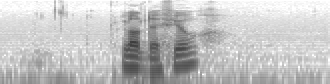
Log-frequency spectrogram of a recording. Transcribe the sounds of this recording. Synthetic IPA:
lɔd̪əfjuːʁ

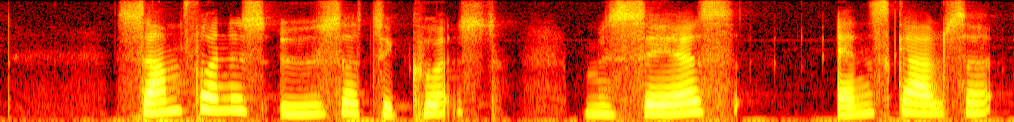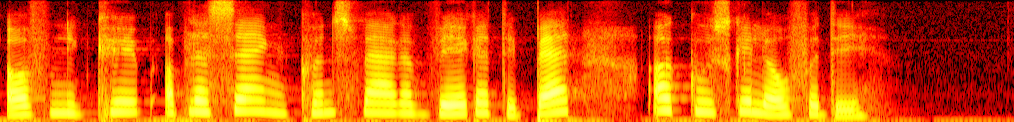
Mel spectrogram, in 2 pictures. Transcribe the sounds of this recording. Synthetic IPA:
sɑ̈mfɔ̽n̰ð̩ˠsyːðˠlsɐt͡sʰe̝lkʰɔ̽n̰sd̥ | museɐs | ænsɡ̥ɑ̈b̥l̩sɐʔɒ̽fn̩d̥likʰø̰ːb̥ɒ̽pʰlæse̝̰ɐ̰e̝ŋækʰɔ̽nsd̥ʋæɐɡ̥ðˠʋeɡ̥ɐd̥e̝b̥æd̥ʔɒ̽ɡ̥usɡ̥əlɒʊfɒ̽d̥e̝

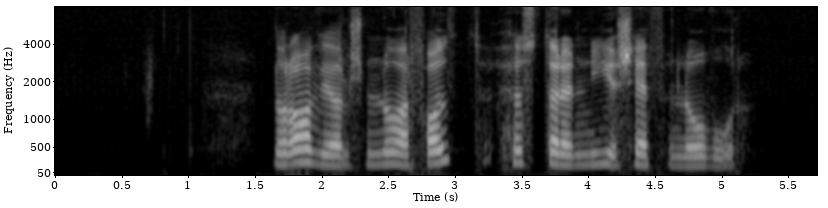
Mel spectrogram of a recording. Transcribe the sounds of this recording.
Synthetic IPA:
nɔɾɑːʋjøːɾl̩sn̩noːæːɾfɑlt̪hœst̪əɾɛnnyːəʃeːfənloːʋṵːɾ

